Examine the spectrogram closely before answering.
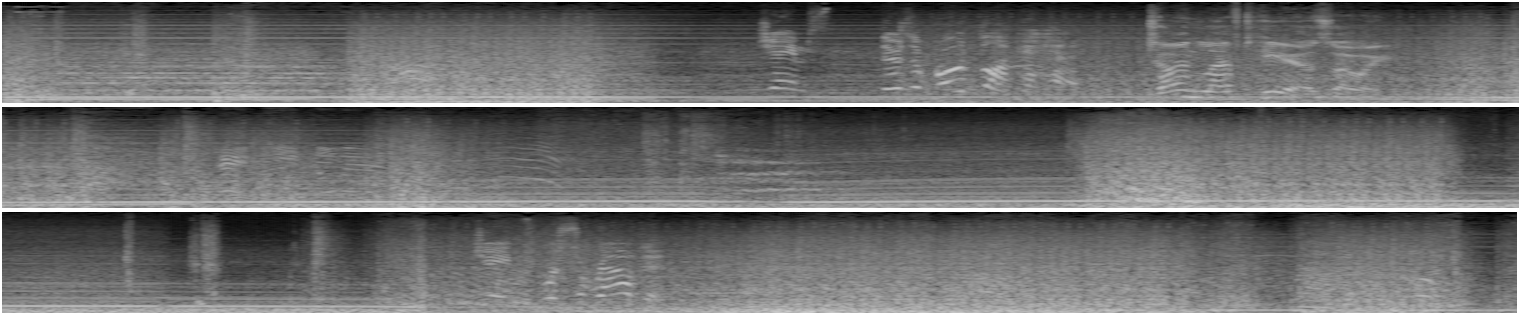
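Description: A video game submachine gun fires in bursts.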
